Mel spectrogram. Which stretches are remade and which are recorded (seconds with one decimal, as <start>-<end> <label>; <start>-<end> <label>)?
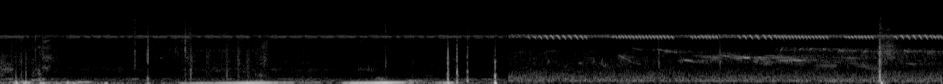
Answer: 0.0-9.4 recorded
